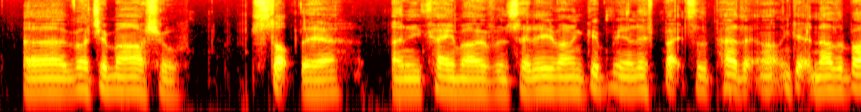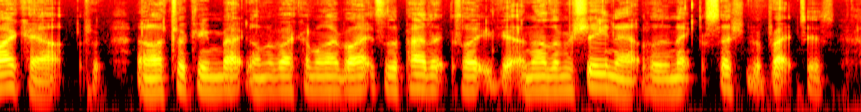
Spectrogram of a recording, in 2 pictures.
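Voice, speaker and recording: The man's voice is dark and mellow at medium pitch. He speaks at a very fast pace with fairly even intonation. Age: 80s+. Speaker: Second World War historian. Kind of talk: interview.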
